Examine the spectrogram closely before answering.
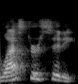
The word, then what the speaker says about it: Leicester City: A team called Lester City, L A I C S. Sorry, L E I C E S T E R city were in Lester pronounced Lester City.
